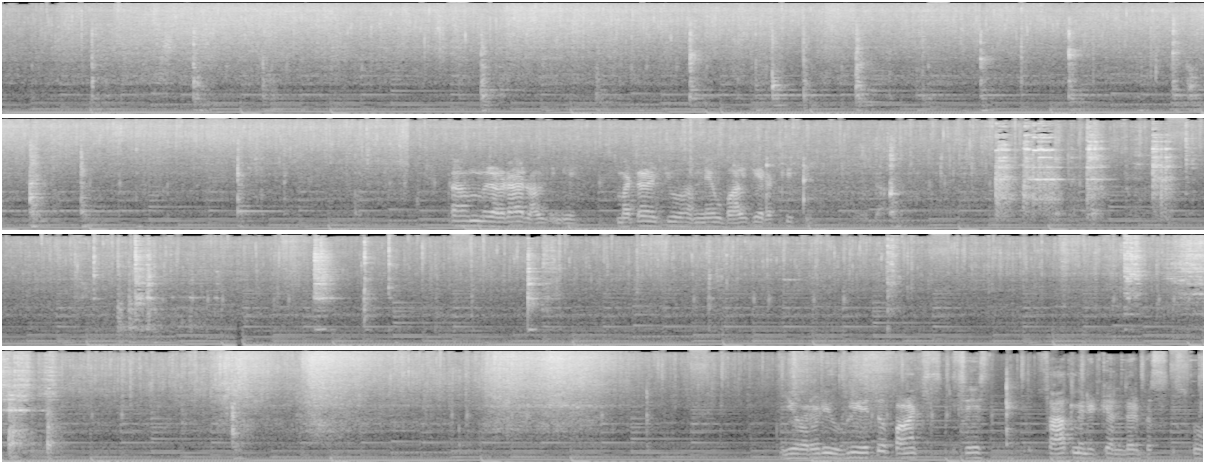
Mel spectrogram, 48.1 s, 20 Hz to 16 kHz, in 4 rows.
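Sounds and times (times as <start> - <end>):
food sizzling in a pan: 0.0 - 48.0
wooden spoon scraping a pan: 35.2 - 36.8.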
